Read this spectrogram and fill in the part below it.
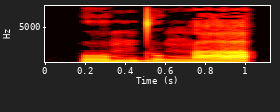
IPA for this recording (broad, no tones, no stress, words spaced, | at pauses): omd̪u ŋa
